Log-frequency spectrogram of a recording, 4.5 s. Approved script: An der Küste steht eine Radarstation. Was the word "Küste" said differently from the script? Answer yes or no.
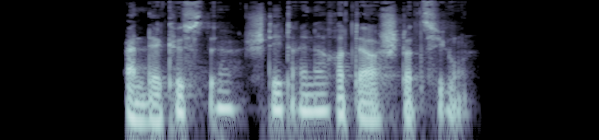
no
